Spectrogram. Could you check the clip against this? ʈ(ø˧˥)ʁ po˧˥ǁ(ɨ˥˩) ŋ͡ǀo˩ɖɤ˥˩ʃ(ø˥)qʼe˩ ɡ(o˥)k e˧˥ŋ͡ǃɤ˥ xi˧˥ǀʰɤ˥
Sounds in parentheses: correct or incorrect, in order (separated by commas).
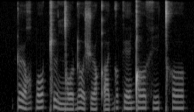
incorrect, correct, incorrect, incorrect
